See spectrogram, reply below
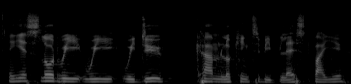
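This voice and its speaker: Male preacher with a head cold, nasal and bright, chatty with laughing asides. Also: medium pitch, fairly even intonation, normal speed. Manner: casual, chuckling asides. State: stuffy blocked nose. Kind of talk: sermon.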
